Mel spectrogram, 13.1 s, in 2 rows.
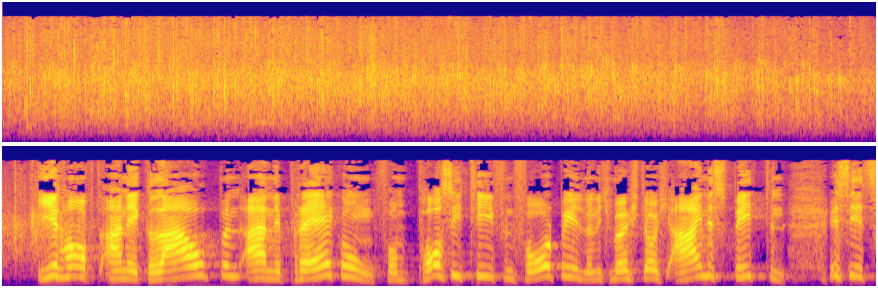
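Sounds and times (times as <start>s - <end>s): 
audience applause: 0.0s - 7.0s
speech: 6.8s - 13.1s.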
